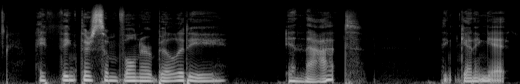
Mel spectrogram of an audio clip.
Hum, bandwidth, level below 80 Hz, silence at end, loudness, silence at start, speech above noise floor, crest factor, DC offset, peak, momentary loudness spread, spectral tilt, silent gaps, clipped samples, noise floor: none; 17.5 kHz; -42 dBFS; 0.15 s; -23 LUFS; 0.35 s; 34 dB; 18 dB; under 0.1%; -6 dBFS; 18 LU; -4.5 dB/octave; none; under 0.1%; -57 dBFS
